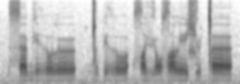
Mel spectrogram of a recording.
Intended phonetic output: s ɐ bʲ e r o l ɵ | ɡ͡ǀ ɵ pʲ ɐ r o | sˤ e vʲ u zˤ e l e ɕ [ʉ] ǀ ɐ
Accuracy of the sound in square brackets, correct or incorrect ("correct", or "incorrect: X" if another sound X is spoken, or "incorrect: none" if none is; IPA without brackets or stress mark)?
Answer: correct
